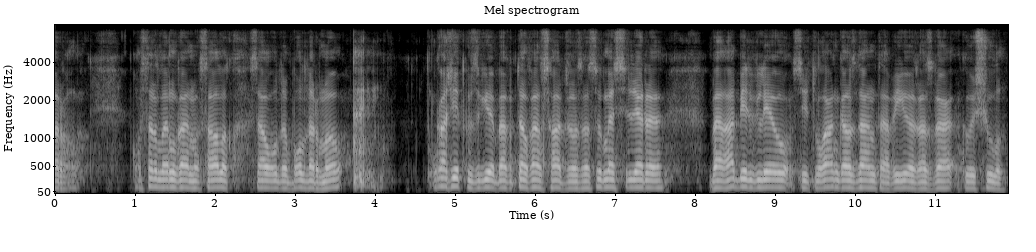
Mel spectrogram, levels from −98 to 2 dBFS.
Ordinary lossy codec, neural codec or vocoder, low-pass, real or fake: none; codec, 16 kHz, 4.8 kbps, FACodec; 7.2 kHz; fake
